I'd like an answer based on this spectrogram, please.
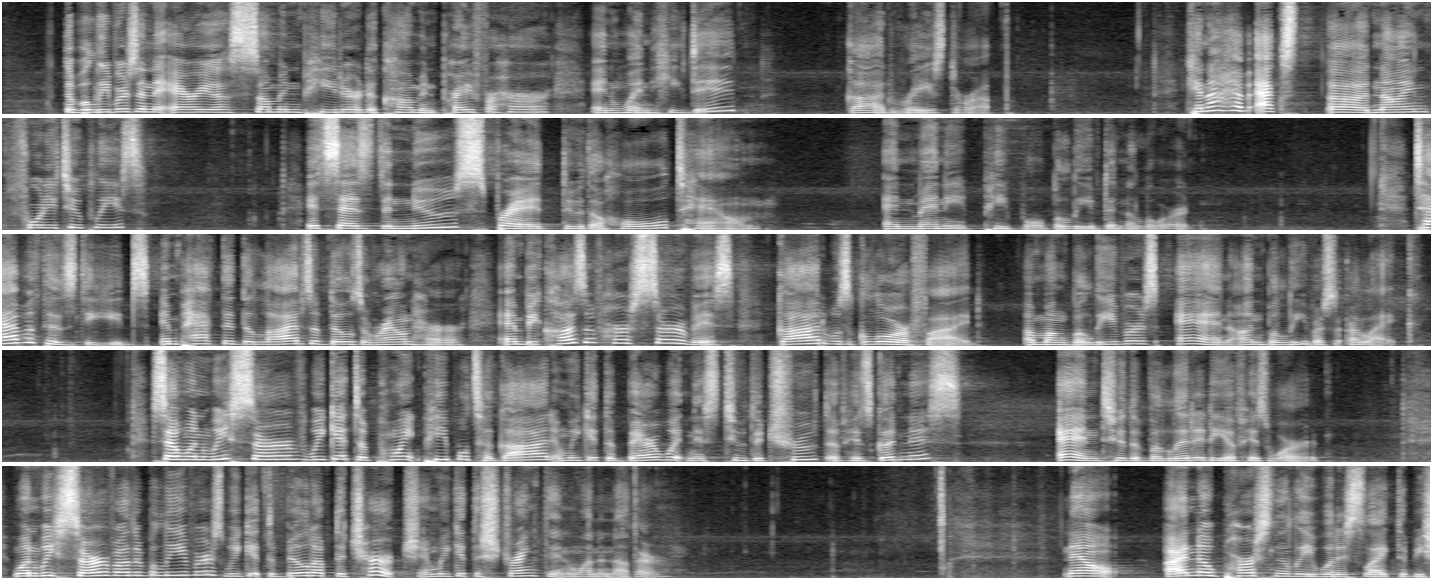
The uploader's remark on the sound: This JAT was recorded live on September 11th, 2022 at Newark United Pentecostal Church.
